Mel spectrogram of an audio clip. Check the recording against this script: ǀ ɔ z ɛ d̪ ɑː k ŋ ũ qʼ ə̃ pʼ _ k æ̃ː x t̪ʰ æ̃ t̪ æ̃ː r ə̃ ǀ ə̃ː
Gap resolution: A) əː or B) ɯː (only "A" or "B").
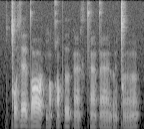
A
